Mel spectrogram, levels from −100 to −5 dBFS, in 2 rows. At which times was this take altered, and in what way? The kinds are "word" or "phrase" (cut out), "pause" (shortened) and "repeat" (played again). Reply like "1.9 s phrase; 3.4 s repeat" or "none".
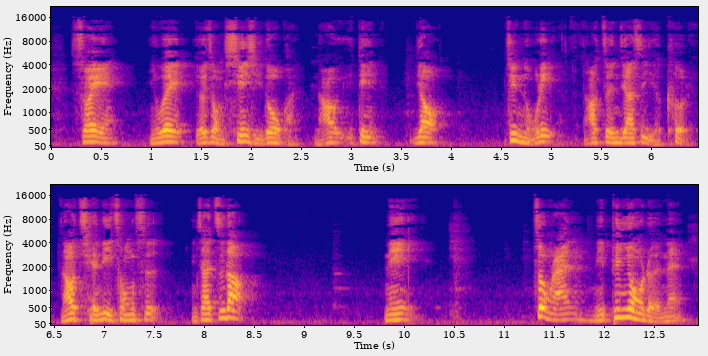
2.5 s pause; 3.3 s pause; 6.5 s pause

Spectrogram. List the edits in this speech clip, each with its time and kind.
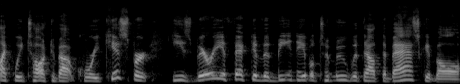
none

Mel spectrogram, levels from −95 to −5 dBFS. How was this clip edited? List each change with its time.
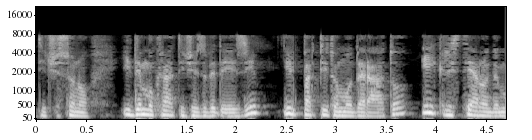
none

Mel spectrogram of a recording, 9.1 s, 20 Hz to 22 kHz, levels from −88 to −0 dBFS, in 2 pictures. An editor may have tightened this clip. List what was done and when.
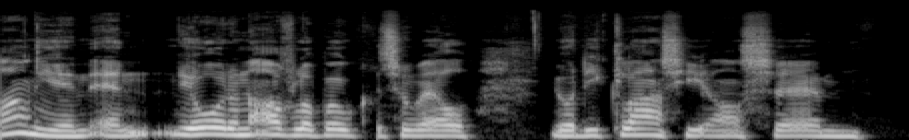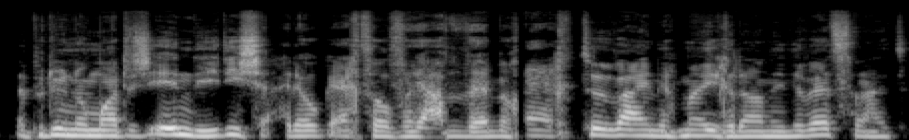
1.9 s word; 6.8 s word; 7.1 s phrase

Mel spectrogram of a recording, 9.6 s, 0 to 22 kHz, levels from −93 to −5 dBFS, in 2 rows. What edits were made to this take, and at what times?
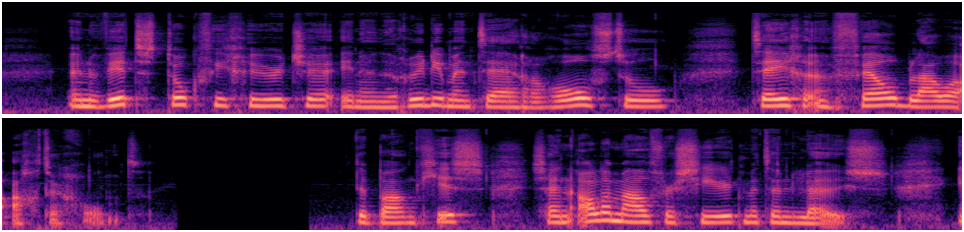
none

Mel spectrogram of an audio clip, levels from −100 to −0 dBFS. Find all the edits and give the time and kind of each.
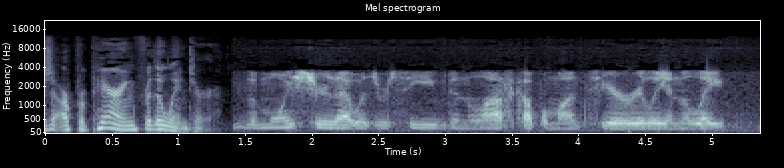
none

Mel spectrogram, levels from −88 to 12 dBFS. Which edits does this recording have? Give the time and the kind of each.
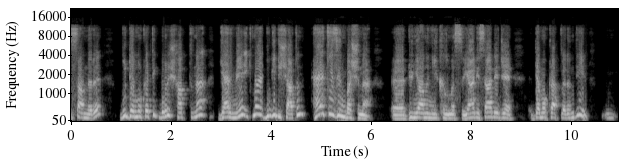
3.8 s phrase

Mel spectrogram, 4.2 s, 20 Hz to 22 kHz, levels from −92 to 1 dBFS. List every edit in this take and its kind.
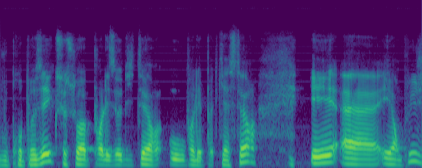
1.9 s phrase

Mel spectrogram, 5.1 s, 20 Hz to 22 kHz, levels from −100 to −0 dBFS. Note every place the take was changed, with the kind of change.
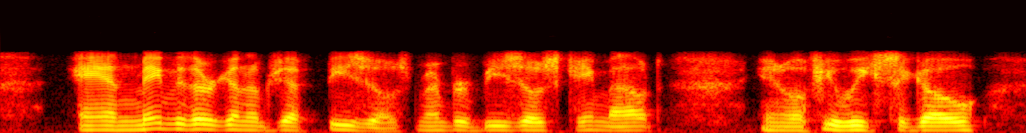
1.3 s phrase

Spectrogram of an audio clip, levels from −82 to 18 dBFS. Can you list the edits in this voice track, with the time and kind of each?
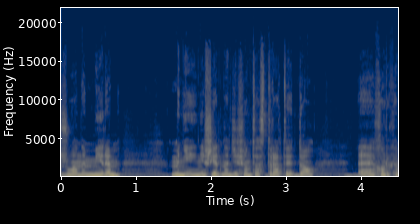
none

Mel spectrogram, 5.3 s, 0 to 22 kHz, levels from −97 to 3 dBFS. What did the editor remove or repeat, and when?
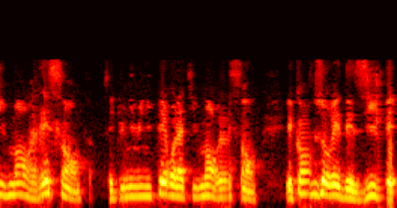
none

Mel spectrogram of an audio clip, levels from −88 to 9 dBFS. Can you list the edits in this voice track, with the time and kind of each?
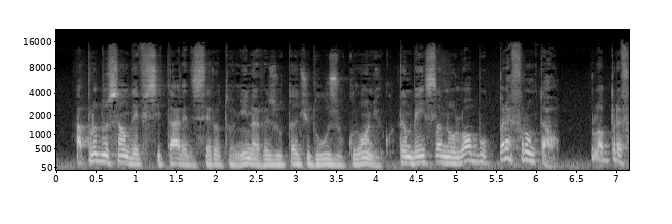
4.7 s word

